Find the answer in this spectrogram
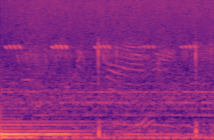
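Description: Acoustic guitar chord ringing out and fading, followed by a couple of soft plucked notes. Crickets chirp faintly about twice a second underneath.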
